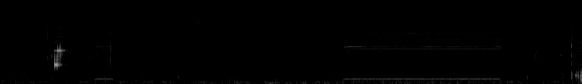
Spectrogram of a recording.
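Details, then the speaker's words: Talking currency reader failing on a bill: quiet room, then single flat beep about 1.5 seconds; error alert, bill not read. "oops I did something wrong so and you heard it say error"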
